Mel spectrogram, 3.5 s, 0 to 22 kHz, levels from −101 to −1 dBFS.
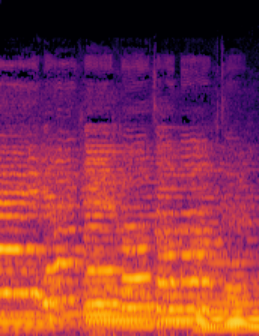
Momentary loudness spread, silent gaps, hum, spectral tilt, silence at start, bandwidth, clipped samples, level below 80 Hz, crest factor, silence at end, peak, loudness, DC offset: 3 LU; none; none; -8 dB/octave; 0 s; 11 kHz; under 0.1%; -48 dBFS; 14 dB; 0 s; -4 dBFS; -19 LUFS; under 0.1%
